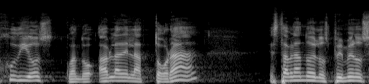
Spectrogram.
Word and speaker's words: Torah: Es la palabra hebrea Torah, con H al final y acento en la A. Torah.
